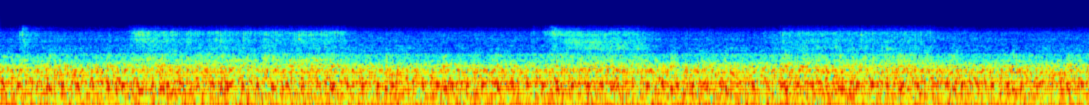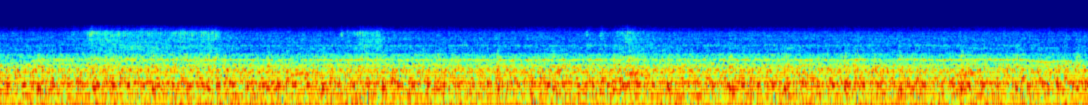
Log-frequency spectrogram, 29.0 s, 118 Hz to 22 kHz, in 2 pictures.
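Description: Isuzu 6HK1 inline-six turbo-diesel engine running steadily, with short bursts of hiss every few seconds. A thin steady whine comes in about halfway through.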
